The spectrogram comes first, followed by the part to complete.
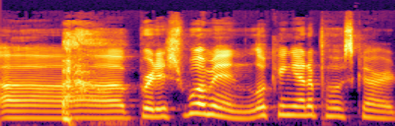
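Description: A woman's bright, sharp tone. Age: 30s. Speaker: podcast co-host. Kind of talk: casual chat.

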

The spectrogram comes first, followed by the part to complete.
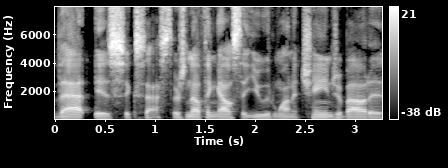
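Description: A man with a fairly low pitch and a slightly mellow tone speaks at a moderate pace. His intonation is fairly even, and the recording is very clean with a silent background.

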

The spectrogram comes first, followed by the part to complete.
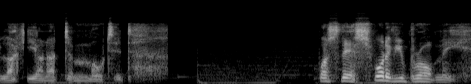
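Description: Doing a put-on character voice, a man speaks at a moderate pace in a raspy, medium-pitched voice with very wide pitch swings as music plays in the background. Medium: actual play. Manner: brusque, scornful.

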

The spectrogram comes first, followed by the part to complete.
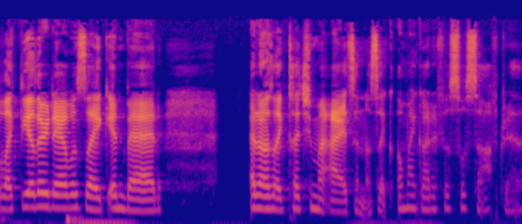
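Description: A woman talks at a very fast pace, with big swings in loudness. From Mexican-American. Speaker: podcast co-host. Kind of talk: casual chat.

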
